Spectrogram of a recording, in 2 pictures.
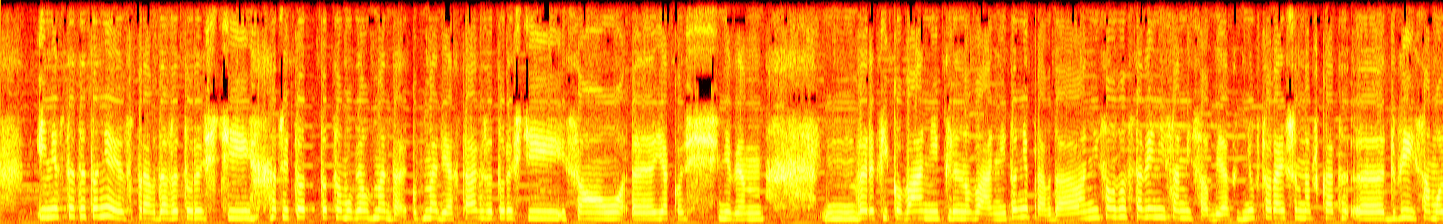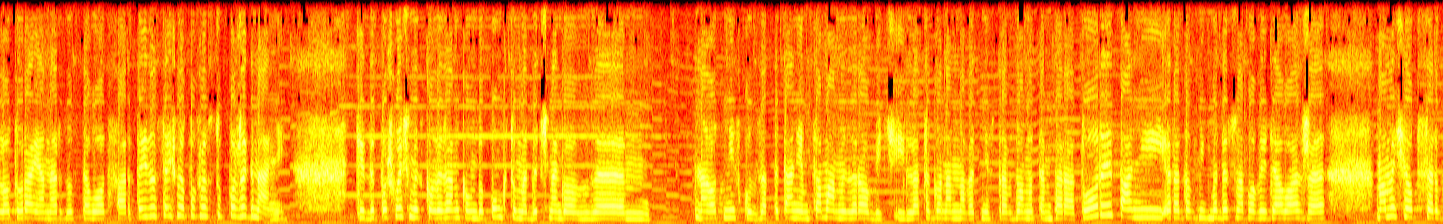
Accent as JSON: {"language": "Polish", "town": "Łódź", "region": "Łódź Voivodeship", "country": "Poland", "said": "mamy sobie pojechać do Łodzi, bo pochodzimy z Łodzi"}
